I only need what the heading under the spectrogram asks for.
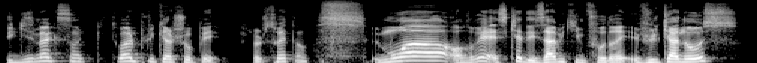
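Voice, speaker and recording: A young man is streaming live with a voice that sits on the high side, animated and fairly quick, with a fairly bright tone. He chats casually with his viewers, greets them by name, teases them, and tosses in jokey asides.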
